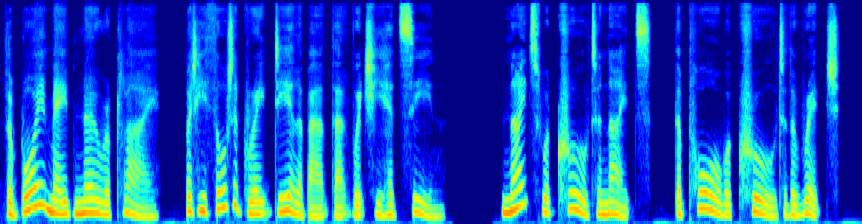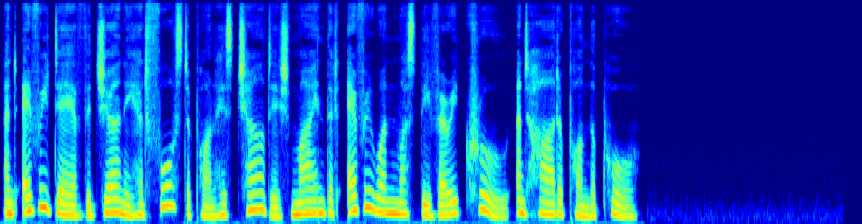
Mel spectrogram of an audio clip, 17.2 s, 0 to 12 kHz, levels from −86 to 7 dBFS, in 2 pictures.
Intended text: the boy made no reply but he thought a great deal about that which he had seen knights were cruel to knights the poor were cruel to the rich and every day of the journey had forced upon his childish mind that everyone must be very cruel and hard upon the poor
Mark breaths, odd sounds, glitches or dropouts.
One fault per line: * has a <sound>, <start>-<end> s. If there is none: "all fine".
all fine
